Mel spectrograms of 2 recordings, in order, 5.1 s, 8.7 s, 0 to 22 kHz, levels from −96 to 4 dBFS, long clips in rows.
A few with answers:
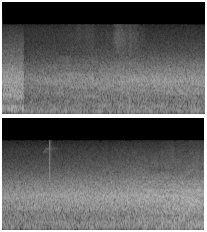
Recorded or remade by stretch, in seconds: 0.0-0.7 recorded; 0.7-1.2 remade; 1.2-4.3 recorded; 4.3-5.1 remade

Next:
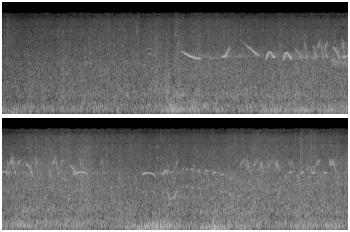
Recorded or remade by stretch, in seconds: 0.0-0.6 recorded; 0.6-1.2 remade; 1.2-8.7 recorded

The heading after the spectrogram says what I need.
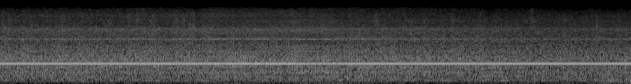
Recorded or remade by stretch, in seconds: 0.0-2.0 recorded; 2.0-3.5 remade; 3.5-6.3 recorded

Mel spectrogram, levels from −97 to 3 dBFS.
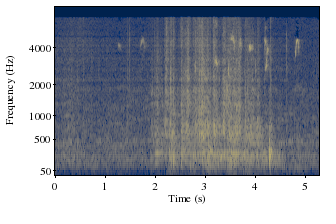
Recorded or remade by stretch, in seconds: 0.0-4.7 remade; 4.7-5.3 recorded

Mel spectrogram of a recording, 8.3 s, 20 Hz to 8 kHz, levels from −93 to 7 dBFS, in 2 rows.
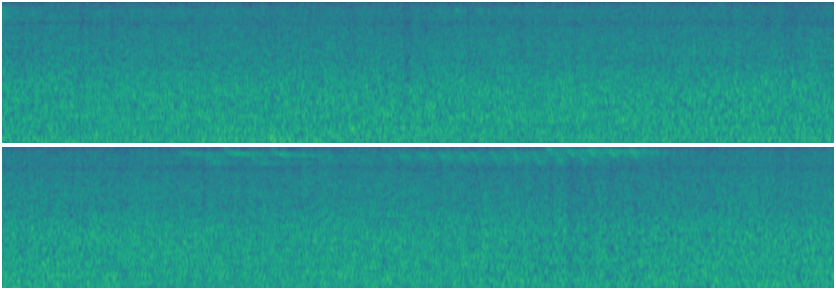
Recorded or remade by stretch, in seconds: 0.0-0.4 recorded; 0.4-1.3 remade; 1.3-2.5 recorded; 2.5-3.1 remade; 3.1-4.7 recorded; 4.7-6.5 remade; 6.5-8.3 recorded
